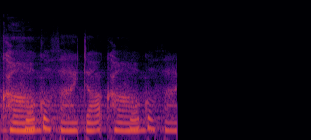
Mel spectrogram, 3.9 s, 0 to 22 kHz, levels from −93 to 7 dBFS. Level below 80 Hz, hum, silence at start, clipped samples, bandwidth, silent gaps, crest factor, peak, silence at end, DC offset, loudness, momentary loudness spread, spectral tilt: -68 dBFS; none; 0 s; under 0.1%; 9 kHz; none; 18 dB; -20 dBFS; 1.7 s; under 0.1%; -37 LUFS; 12 LU; -7 dB/octave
